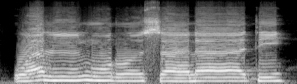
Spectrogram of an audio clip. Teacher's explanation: Pada bacaan wal mursalati, di sini ini ada alif lam qamariyah, yaitu alif lam yang ditulis dan dibaca huruf lamnya dengan jelas, yaitu adanya huruf alif lam bertemu dengan mim. Kemudian ro-nya di sini kita baca dengan ro tebal disebabkan karena sebelum huruf ro yang disukunkan ada huruf yang dhammah.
